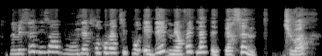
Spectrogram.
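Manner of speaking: agitated ranting.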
